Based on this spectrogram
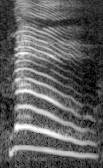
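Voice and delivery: high, drawn-out wail of "no"; hammed-up little kid pleading; mock child's cry. Child's cry on being eaten.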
